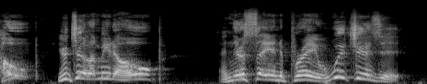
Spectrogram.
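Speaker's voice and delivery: very high, exasperated, furious outburst, acted out. Retelling a movie scene where a man answers a doctor: imitating an angry outburst. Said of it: "gets really mad at God".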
